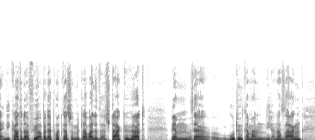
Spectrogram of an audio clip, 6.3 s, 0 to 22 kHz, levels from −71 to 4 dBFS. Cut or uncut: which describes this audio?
cut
